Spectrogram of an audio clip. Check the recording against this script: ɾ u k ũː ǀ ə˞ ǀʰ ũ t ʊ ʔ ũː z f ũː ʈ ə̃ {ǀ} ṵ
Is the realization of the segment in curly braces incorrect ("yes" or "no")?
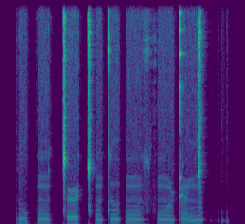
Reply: yes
